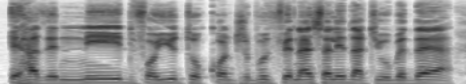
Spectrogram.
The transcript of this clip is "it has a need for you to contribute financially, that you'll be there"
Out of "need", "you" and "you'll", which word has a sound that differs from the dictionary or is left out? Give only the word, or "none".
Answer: you'll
